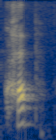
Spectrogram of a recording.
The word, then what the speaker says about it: Kopf: a lot of cases, they don't pronounce the F at the end of words, so like Kop, like Fischkopf, or something like that.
